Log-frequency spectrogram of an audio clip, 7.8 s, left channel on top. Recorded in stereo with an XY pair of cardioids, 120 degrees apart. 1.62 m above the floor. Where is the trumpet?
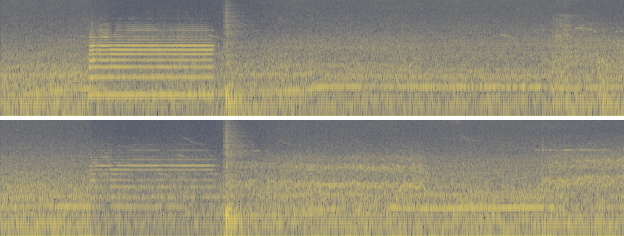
65° left, 1.7 m.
